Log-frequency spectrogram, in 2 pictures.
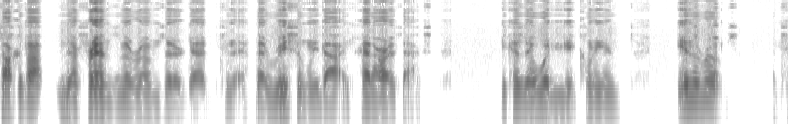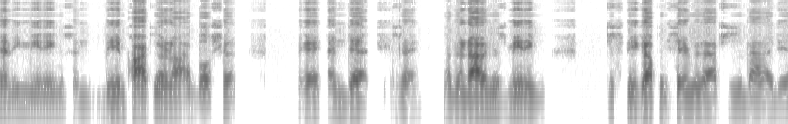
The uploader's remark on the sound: qualification from the 100 Pounders Phone Meeting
